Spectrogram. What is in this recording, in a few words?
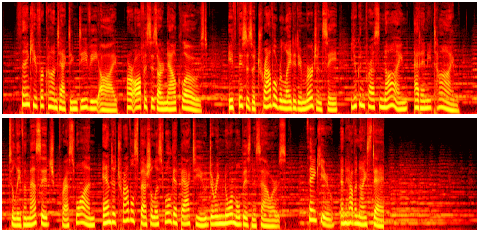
Business Closed Message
